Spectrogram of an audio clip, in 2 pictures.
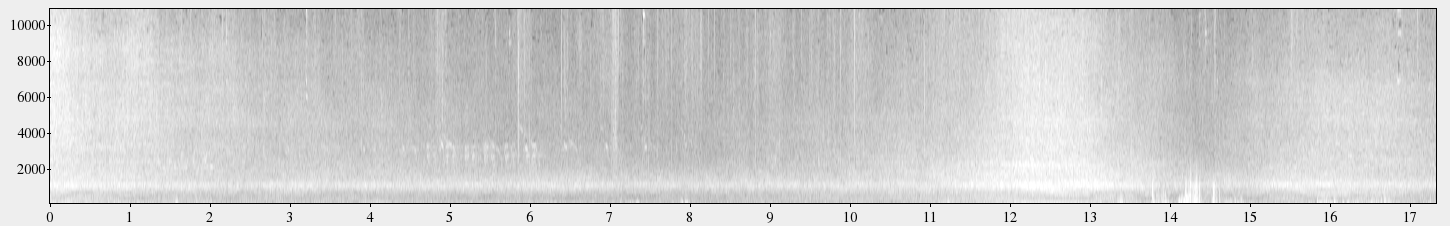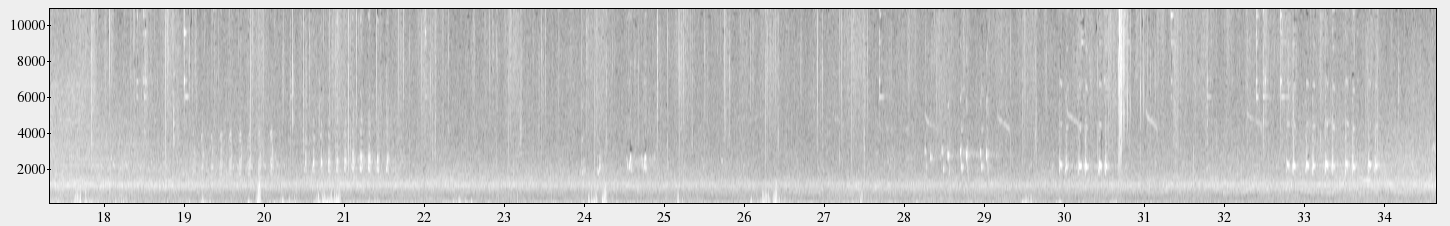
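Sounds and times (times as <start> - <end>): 
car passing in Central Phoenix: 0.0 - 34.6
street hum: 0.0 - 34.6
footsteps: 0.1 - 11.4, 17.6 - 32.8
birds chirping in Phoenix: 1.1 - 7.8, 18.1 - 22.2, 23.7 - 26.0, 27.0 - 34.6.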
